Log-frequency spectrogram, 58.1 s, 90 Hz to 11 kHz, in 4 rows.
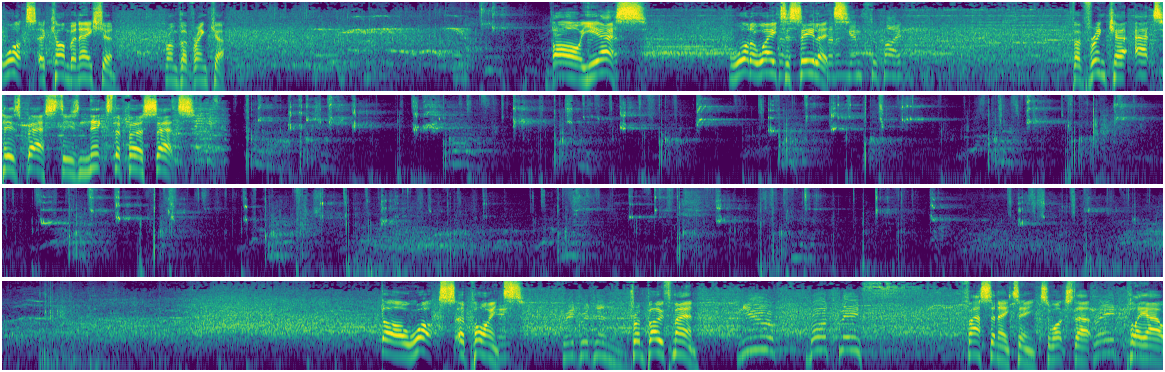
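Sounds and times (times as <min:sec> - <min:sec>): crowd cheering and applauding: 0:00.0 - 0:06.0, 0:06.9 - 0:17.3, 0:43.4 - 0:58.0
tennis racket strokes: 0:19.6 - 0:26.0, 0:33.7 - 0:40.5, 0:41.5 - 0:43.4.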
